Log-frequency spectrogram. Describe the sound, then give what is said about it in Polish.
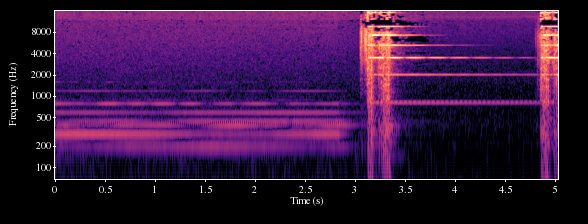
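A hallway doorbell rings twice in bright metallic bursts. The rings are sharp and well separated, and they follow a sustained, steady droning tone. “Dzwonek zadźwięczał w przedpokoju z gwałtownością.”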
